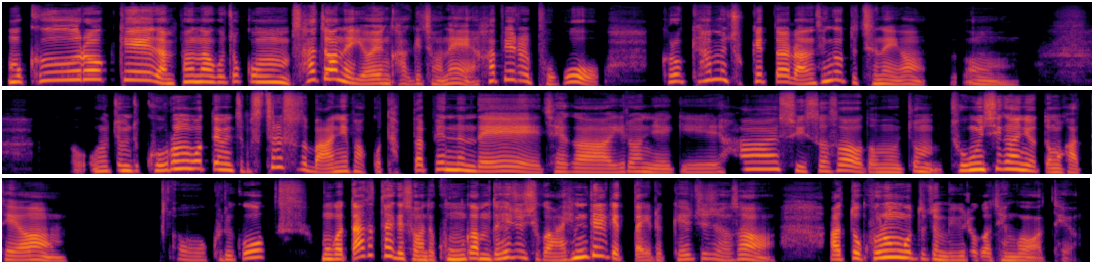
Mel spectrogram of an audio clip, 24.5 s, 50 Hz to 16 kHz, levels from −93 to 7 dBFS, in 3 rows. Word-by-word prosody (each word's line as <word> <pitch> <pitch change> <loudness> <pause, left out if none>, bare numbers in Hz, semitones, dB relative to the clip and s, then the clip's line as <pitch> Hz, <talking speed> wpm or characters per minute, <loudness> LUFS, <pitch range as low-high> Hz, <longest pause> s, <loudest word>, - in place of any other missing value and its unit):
뭐 250 0 +2
그렇게 345 +2 +4
남편하고 255 +5 +3
쪼끔 250 -2 0
사전에 330 - +4
여행 185 +2 0
가기 180 - -9
전에 175 +5 -2
합의를 305 -1 -1
보고 235 +6 -3 0.4
'그렇게 275 0 -6
하면 350 +2 -1
좋겠다.'라는 260 - 0
생각도 285 -2 -3
드네요. 170 -4 -4 0.3
으 - - -18
어. 155 -4 -10 1.1
어 - - -17
오늘 205 - -5
좀 225 +2 -1
고런 295 +8 +2
것 315 0 0
때문에 270 -3 +2
좀 - - -10
스트레스도 375 -9 -2
많이 175 +6 0
받고 185 -1 -10
답답했는데 210 - 0
제가 170 -1 -3
이런 175 +1 -7
얘기 155 +1 -10
할 290 - -1
수 250 -6 -4
있어서 205 +1 -2
너무 165 -1 -7
좀 190 0 -6
좋은 250 +4 +4
시간이었던 255 - +2
것 - - -3
같아요. 170 -5 -1 0.9
어 165 -4 -12
그리고 235 +11 -2 0.4
뭔가 210 -1 +3
따뜻하게 345 - +4
저한테 175 -4 -1
공감도 205 +3 +2
해 260 - +2
주시고 255 -11 -2
"아 155 0 -2
힘들겠다." 305 - +4
이렇게 185 - -8
해 200 - -5
주셔서 200 -3 -3 0.4
아 190 - +4
또 235 +5 +1
그런 275 +6 +6
것도 225 -5 0
좀 190 -5 -3
위로가 165 0 -7
된 155 0 -6
것 150 -1 -4
같아요. - - -10
210 Hz, 340 characters per minute, -23 LUFS, 175-275 Hz, 1.1 s, 그런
